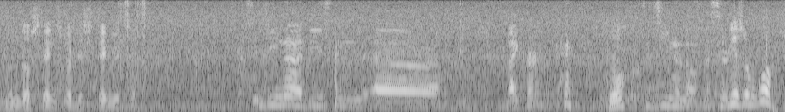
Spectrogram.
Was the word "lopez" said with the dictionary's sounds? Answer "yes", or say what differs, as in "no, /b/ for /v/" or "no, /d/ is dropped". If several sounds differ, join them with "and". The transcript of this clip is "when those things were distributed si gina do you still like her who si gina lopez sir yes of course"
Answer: no, /p/ is dropped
